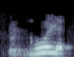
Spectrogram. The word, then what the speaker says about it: would: Descriptions and Narrative flourishes would hold Iswaran in thrall. Would not better. It's a would. L should be silent away. WOULD. L is silent.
